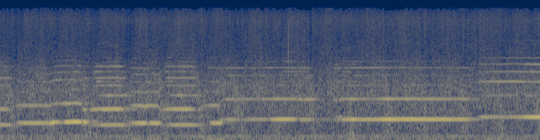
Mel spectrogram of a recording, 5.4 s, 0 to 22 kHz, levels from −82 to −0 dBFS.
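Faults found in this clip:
No faults found on review. Playback runs without any detectable impairment.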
